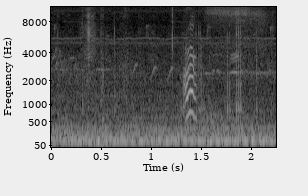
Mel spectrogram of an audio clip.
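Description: A bulldog puppy gives one short, high-pitched yelp about a second and a half in, over faint bird chirps and a steady low rumble.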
